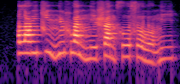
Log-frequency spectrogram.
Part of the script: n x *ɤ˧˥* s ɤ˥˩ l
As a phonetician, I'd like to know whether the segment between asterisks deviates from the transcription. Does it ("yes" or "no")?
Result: yes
